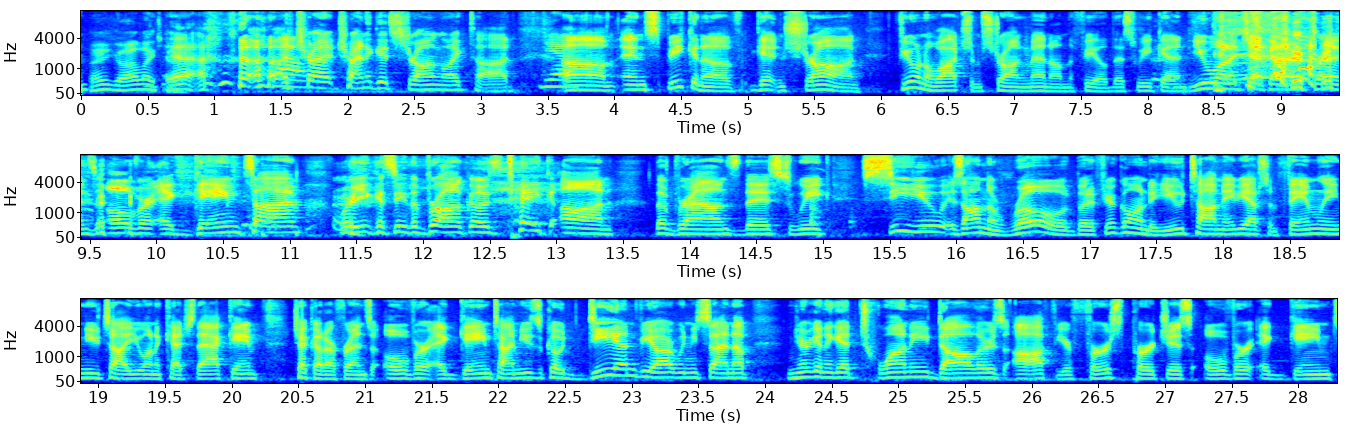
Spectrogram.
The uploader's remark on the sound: coming to you LIVE from the DNVR Bar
